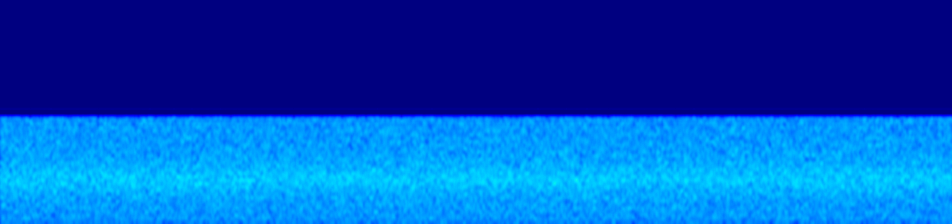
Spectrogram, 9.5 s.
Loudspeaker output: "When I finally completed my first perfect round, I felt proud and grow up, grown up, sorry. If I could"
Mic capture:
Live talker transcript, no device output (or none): none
